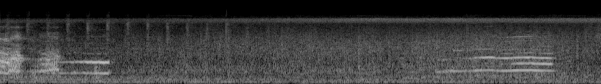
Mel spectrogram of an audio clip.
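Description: Chickens in a tropical coop, with sharp tonal calls near the start and again toward the end over a steady hiss of rain-like background noise.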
